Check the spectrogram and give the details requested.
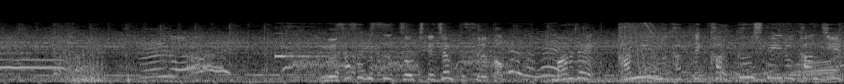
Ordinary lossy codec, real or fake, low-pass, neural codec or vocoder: none; real; 7.2 kHz; none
